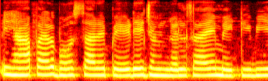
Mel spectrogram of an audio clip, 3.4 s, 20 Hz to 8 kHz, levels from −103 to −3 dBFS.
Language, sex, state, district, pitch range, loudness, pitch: Hindi, female, Uttar Pradesh, Shamli, 230-250 Hz, -11 LUFS, 240 Hz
